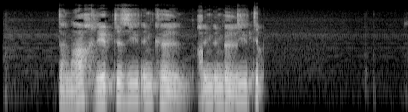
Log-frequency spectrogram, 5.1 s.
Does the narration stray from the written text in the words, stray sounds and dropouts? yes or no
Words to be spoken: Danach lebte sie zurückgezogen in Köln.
yes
